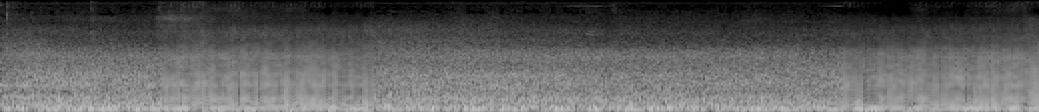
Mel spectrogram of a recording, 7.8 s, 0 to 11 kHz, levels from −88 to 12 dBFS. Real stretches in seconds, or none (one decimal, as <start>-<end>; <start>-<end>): 0.0-1.2; 2.8-6.3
